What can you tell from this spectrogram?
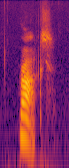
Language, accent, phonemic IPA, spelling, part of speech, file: English, US, /ɹɑks/, rocks, noun / verb, En-us-rocks.ogg
- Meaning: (noun) 1. plural of rock 2. Money 3. Testicles 4. Crack cocaine; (verb) third-person singular simple present indicative of rock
